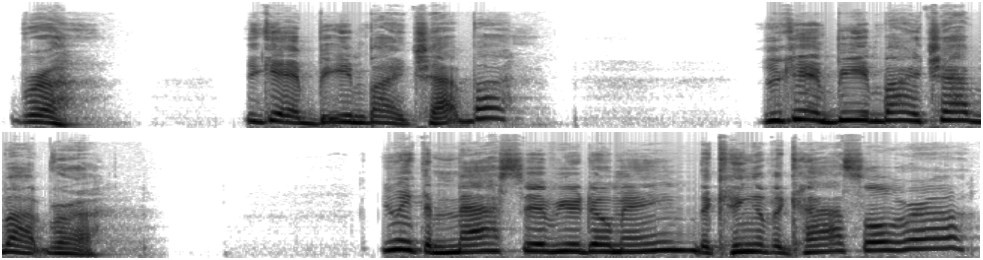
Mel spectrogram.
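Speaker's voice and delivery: a lawyer laughing at his client, jeering; mocking laughing lawyer. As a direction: laugh in his face while you mock him. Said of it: "the lawyer laughs in his face, going".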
